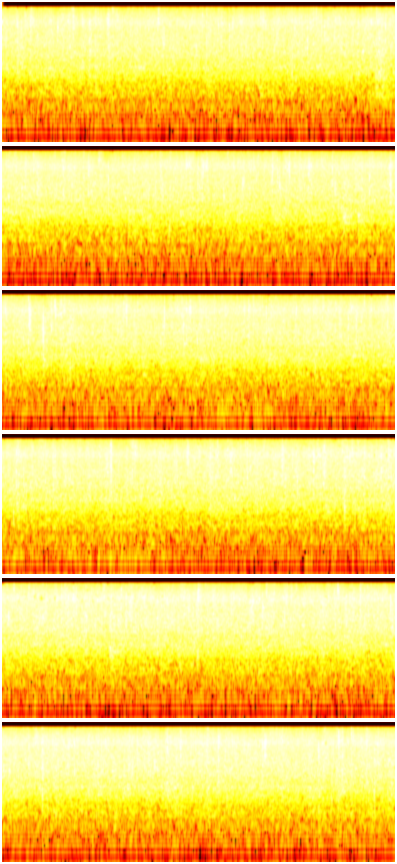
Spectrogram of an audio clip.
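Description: Steady rain falling, a bright, even hiss with a few louder drops ticking here and there.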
